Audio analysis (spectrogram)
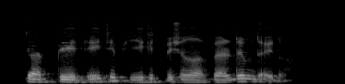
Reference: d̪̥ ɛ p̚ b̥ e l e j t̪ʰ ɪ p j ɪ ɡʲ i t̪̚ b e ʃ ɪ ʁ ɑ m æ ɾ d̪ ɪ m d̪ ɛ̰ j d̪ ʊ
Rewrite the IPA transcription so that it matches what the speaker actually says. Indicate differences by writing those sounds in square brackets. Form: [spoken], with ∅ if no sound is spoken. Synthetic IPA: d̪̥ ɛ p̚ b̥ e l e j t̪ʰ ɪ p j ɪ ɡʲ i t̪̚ b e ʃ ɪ ʁ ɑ [b] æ ɾ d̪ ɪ m d̪ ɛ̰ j d̪ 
